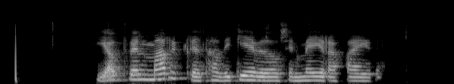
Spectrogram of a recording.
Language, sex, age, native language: Icelandic, female, 30-39, Icelandic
